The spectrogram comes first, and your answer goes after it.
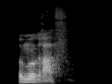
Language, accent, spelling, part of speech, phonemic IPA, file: French, France, homographe, noun, /ɔ.mɔ.ɡʁaf/, LL-Q150 (fra)-homographe.wav
- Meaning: homograph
